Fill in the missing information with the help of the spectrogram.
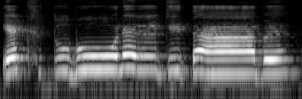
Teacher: കാഫ് സുക്കൂനാവുമ്പോൾ കുറച്ച് എയർ പുറത്തോട്ട് പോണ സൗണ്ട് കൊടുത്തിട്ട് വേണം ഉച്ചരിക്കാൻ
